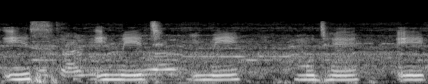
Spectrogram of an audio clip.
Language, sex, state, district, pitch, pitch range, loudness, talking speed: Hindi, female, Madhya Pradesh, Dhar, 215 Hz, 210-225 Hz, -14 LUFS, 70 wpm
